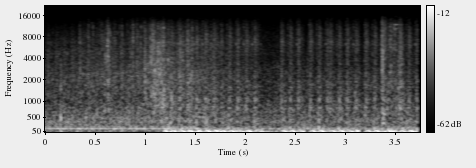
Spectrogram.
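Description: Machine-gun fire from a Spitfire Mk.I in a combat flight video game, loud sustained bursts of rapid rattling shots over engine roar, with a short break mid-burst.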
